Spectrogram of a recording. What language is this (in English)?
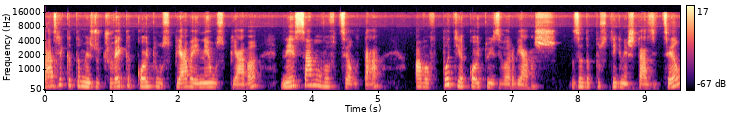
Bulgarian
